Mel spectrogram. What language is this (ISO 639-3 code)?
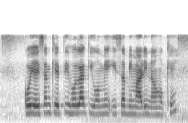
mag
